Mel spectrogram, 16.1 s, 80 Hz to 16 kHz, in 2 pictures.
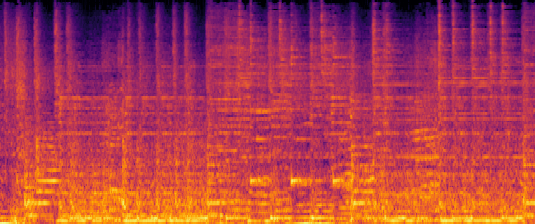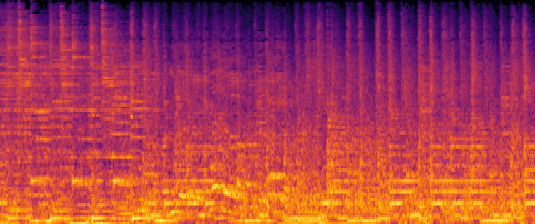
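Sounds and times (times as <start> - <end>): congas and timbales: 0.0 - 16.0
cumbia band playing: 0.0 - 16.0
electric bass line: 0.0 - 16.0
keyboard chords: 0.0 - 16.0.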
